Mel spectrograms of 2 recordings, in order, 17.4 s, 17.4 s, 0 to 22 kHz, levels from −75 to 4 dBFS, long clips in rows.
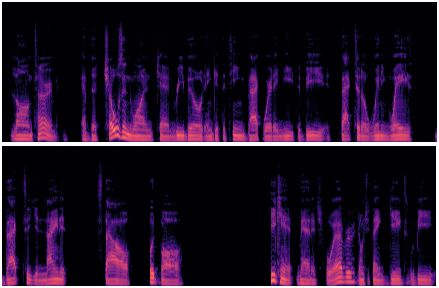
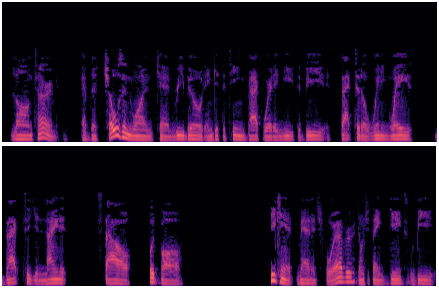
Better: first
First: none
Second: garbled, watery; badly; nothing above 5.5 kHz

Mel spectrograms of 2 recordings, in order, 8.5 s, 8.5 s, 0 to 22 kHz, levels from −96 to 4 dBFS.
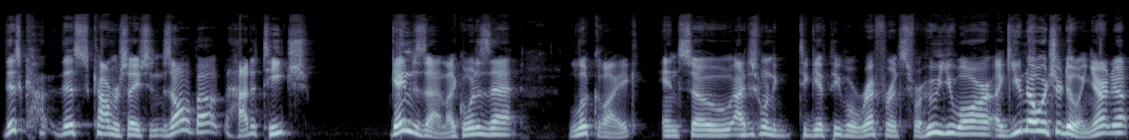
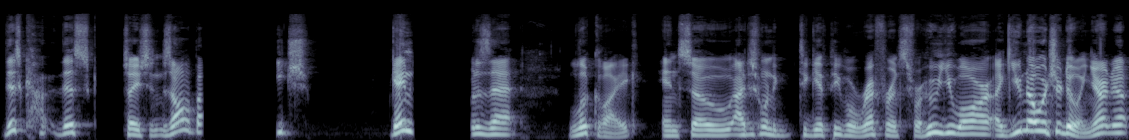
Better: first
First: none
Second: audio cutting out; at 0.5 s, at 1.5 s for 0.5 s and at 3 s

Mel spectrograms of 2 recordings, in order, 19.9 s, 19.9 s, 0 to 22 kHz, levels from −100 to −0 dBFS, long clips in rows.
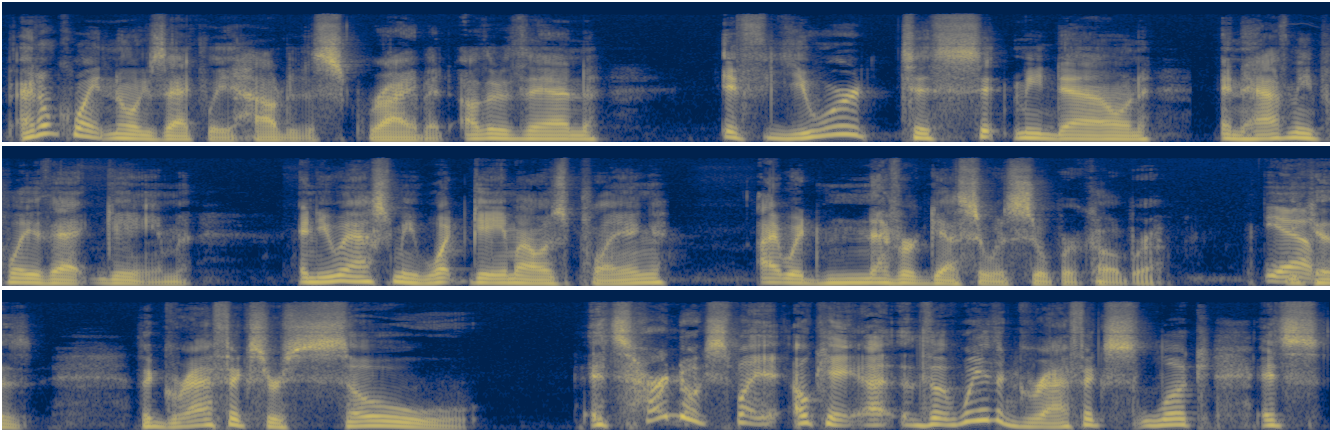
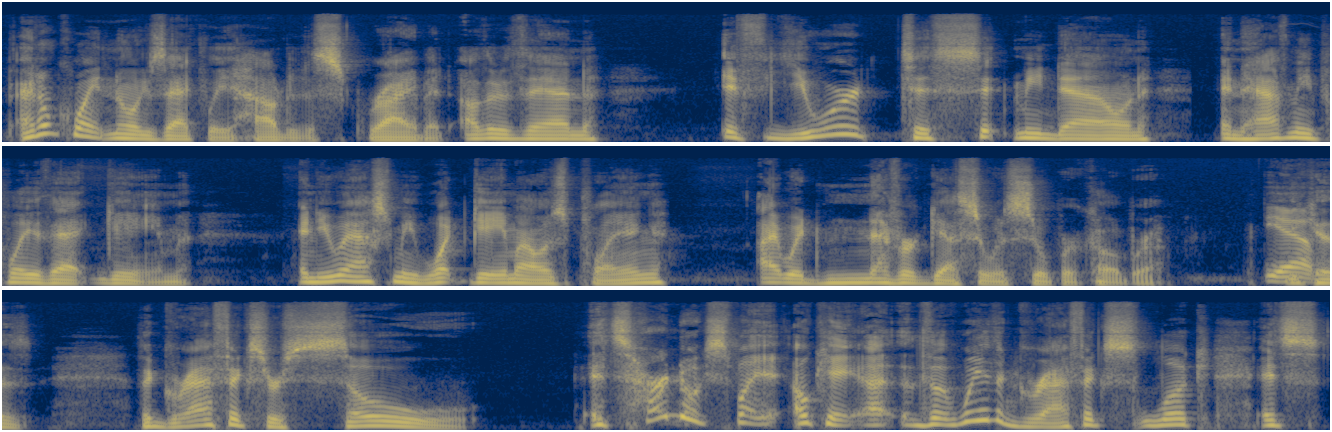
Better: neither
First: none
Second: none

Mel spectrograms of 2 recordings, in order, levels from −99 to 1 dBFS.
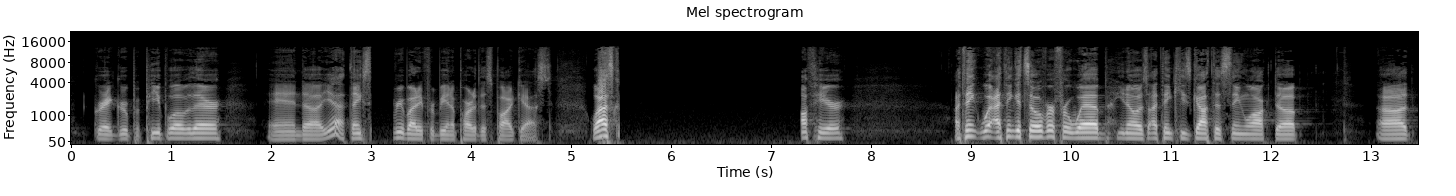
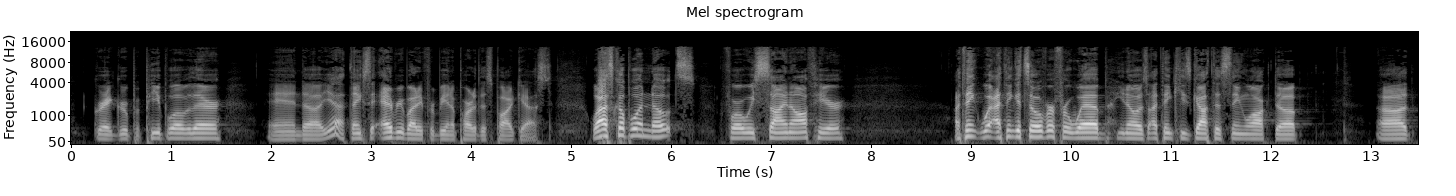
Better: second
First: audio cutting out; at 3 s and at 5.5 s for 2 s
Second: none

